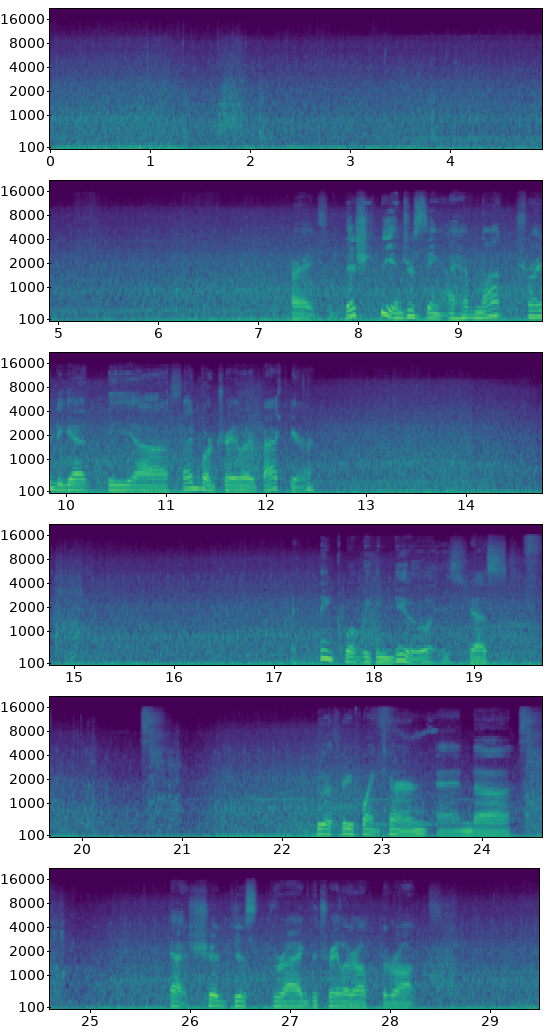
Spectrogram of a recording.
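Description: Tyres crunch over rough rocky ground.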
